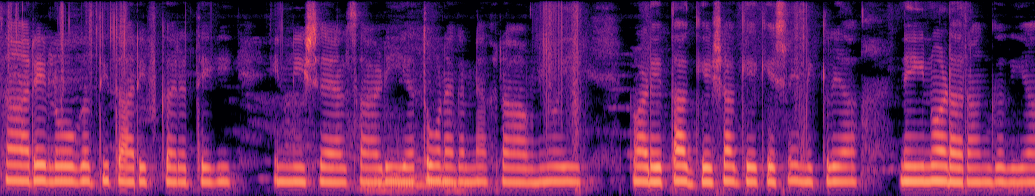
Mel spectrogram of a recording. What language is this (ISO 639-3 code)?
doi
